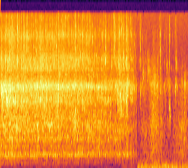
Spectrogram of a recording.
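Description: Liquid pours and splashes into a bucket.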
